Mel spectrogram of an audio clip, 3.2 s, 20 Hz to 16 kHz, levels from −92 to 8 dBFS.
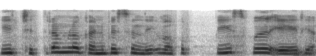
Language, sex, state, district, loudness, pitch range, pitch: Telugu, female, Andhra Pradesh, Visakhapatnam, -13 LUFS, 225-260 Hz, 245 Hz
